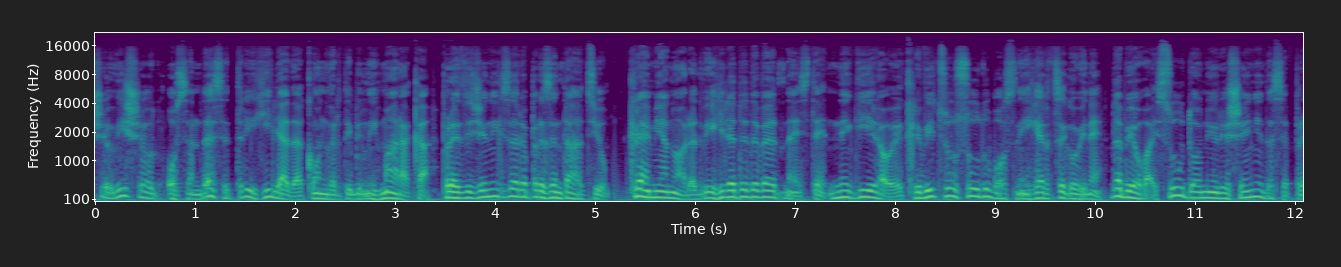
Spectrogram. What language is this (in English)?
Croatian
